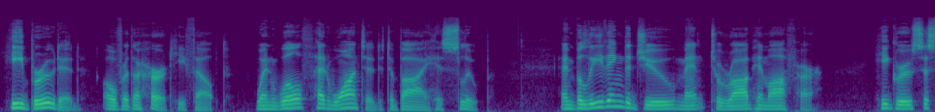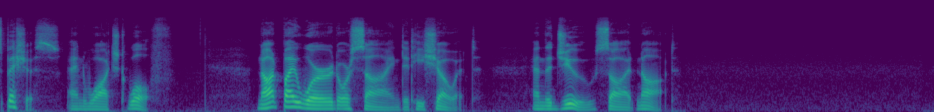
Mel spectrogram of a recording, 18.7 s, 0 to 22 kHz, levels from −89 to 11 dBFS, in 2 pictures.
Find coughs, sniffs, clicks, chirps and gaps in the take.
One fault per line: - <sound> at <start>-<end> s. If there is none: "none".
none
